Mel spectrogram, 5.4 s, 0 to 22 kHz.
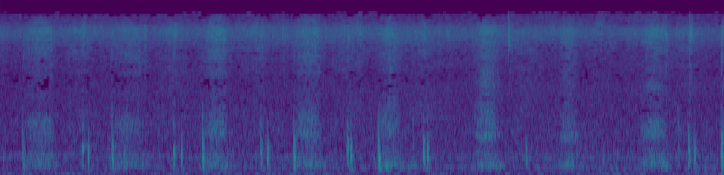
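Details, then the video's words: Honey bees buzzing during a hive inspection, recorded on a Xiaomi Redmi Note 8 phone: a low, steady droning hum broken by frequent sharp clicks and knocks from handling of the hive. "Hive inspection - Bee sounds"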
